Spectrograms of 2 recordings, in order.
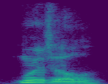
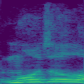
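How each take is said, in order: First: "Moodle" with OO in the first syllable; trying another pronunciation. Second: "Modal" with an O in the first syllable; trying a pronunciation. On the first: Asking how a guest's name is pronounced, "Moodle" with OO. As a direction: say "Moodle" with OO rather than O. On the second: Asking how a guest's name is pronounced, "Modal" with an O. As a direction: say "Modal" with O rather than OO. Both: Shown as a demonstration. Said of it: "is that how you pronounce it".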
